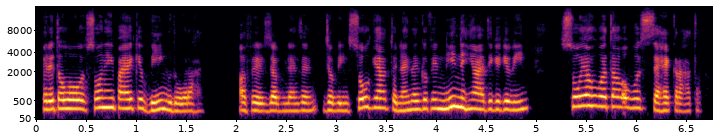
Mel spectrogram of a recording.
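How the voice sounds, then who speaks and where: A woman retelling a fan fiction plot in a rapid, repetitive storytelling manner. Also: high voice, warm tone, dry recording, clean studio sound. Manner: fast, repetitive storytelling with restarts. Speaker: story explainer.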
